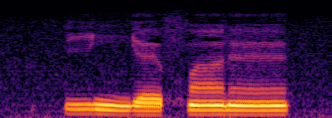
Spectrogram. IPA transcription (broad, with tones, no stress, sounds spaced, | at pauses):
k͡p i˦ ɲ ɛ˧ f ã˦ ɾ ɛ̃˦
